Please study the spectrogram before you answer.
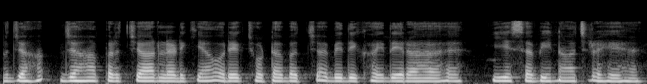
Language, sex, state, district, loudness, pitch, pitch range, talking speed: Hindi, male, Uttar Pradesh, Lalitpur, -15 LUFS, 155 Hz, 150-165 Hz, 175 wpm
